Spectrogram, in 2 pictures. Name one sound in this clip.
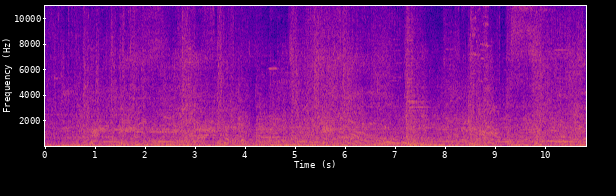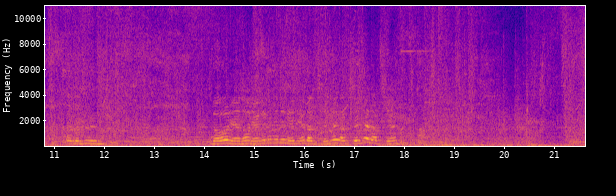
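Blades clash and slash in a fight.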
